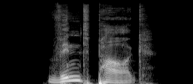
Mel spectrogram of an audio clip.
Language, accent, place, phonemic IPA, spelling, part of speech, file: German, Germany, Berlin, /ˈvɪntˌpaʁk/, Windpark, noun, De-Windpark.ogg
- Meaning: wind farm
